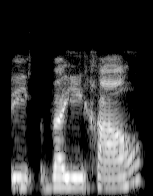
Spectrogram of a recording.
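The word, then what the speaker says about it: ויכל: Vayichal, Vayichal. Vayichal, Vayichal. It's not an E, it's the silent Vay- vowel.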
